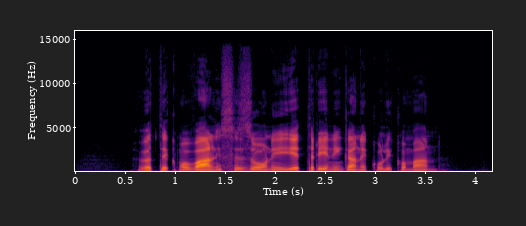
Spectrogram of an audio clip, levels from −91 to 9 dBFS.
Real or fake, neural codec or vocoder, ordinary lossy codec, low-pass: real; none; none; 14.4 kHz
